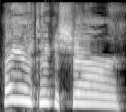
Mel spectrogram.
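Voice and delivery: very high, loud mock outburst; mock wail. Host mimics Emily fleeing to the shower, high mock wail. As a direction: belt it out high in an over-the-top imitation. Acting out Emily's escape line.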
